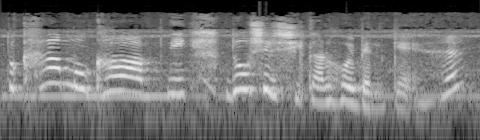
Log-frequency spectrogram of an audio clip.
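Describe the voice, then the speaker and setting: High-voiced, distraught poor Bangladeshi woman acted by a woman. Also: huge pitch swings. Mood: pleading, bitter. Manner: stammering, repeats words, drawn-out. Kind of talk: emotional audio drama acting. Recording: music behind the voice.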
